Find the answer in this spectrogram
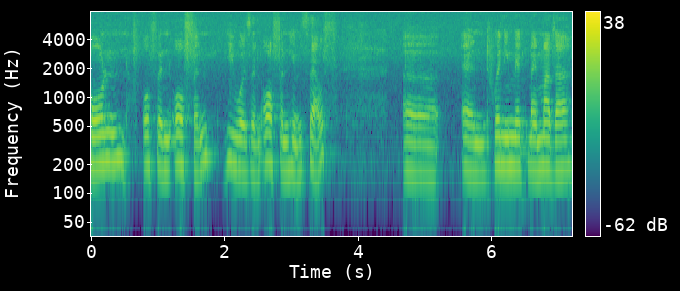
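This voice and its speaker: Very slowly, a woman speaks at a medium pitch with fairly even intonation. She takes long, frequent pauses. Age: 80s+. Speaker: interviewee recounting family history. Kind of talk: oral history interview. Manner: halting, with frequent hesitations.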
